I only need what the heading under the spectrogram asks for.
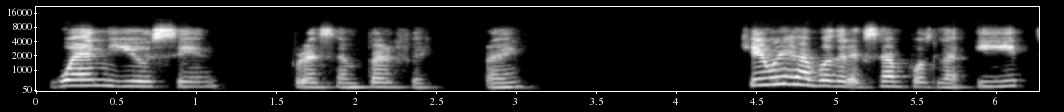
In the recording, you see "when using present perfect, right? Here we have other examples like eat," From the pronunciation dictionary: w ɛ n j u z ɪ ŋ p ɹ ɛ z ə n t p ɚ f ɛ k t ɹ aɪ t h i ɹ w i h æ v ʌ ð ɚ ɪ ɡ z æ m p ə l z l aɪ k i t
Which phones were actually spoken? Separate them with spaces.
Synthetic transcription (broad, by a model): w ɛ n j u s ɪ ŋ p ɹ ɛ s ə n p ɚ f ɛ k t ɹ aɪ t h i w i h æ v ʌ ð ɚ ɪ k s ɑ m p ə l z l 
